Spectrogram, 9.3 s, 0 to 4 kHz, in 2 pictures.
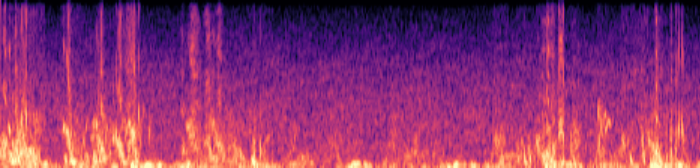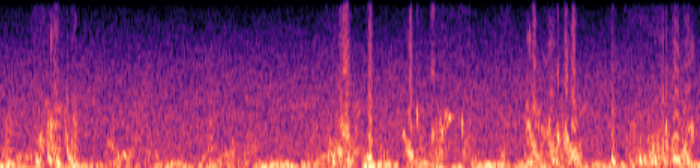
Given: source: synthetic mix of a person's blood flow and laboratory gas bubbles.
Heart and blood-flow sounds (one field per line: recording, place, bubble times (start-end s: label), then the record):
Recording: Doppler ultrasound of blood flow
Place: precordium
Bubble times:
0.00-0.33 s: bubbles
0.39-1.04 s: bubbles
1.19-1.82 s: bubbles
3.27-3.87 s: bubbles
3.94-4.62 s: bubbles
4.86-5.22 s: bubbles
6.82-7.28 s: bubbles
7.32-7.48 s: bubbles
7.52-7.79 s: bubbles
7.98-8.09 s: bubbles
8.14-8.58 s: bubbles
8.70-8.77 s: bubbles
8.80-9.33 s: bubbles
From the record:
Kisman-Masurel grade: 333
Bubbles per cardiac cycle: rolling drumbeat, 9 or more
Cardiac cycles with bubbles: 50 to 99%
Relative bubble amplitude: loud (0.450 to 0.775)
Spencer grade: 3 (all of the cardiac periods contain showers or single bubble signals, but not dominating or overriding the cardiac motion signals)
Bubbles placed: anywhere in the cardiac cycle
